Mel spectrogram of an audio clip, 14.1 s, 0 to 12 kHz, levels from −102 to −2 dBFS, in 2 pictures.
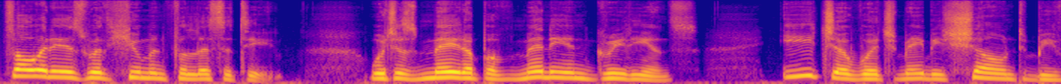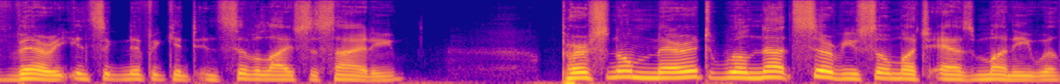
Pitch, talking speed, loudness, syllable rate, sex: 150 Hz, 155 wpm, -18 LUFS, 5.0 syllables/s, male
